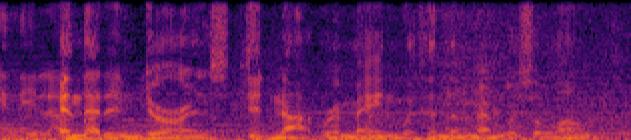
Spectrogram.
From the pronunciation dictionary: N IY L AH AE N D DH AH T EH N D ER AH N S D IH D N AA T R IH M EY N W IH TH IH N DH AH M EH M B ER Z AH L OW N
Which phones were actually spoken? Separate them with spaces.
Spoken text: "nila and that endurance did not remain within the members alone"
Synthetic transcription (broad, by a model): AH N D DH AH T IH N D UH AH N S D IH D N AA T R IH M EY N W IH TH IH N DH AH M EH M B ER Z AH L OW N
